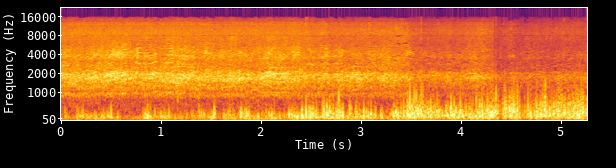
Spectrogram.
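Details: Geese arriving in a skein over the Lancashire moss-lands at Ormskirk Moss as the season turns: a continuous chorus of overlapping low honks, busy and uneven throughout, against a broad hiss of open-air noise.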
